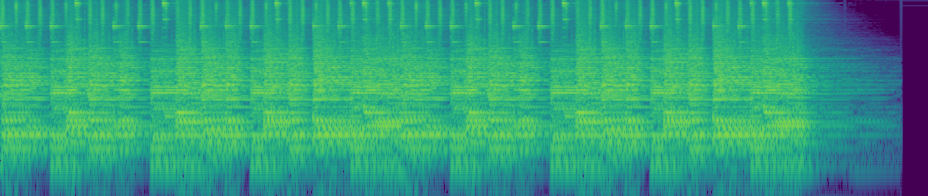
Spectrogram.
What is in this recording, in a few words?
samba; BUSKER L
